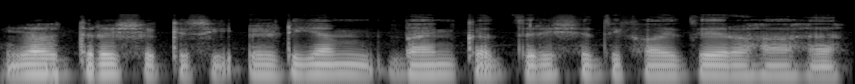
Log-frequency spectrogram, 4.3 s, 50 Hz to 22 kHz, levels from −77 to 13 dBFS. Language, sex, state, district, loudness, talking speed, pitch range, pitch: Hindi, male, Jharkhand, Ranchi, -20 LUFS, 155 wpm, 100-105 Hz, 105 Hz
